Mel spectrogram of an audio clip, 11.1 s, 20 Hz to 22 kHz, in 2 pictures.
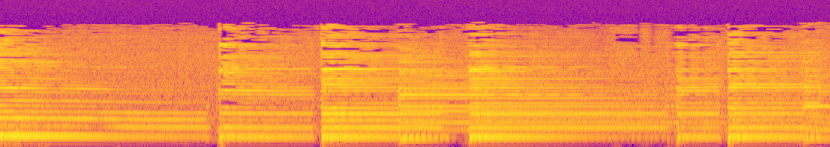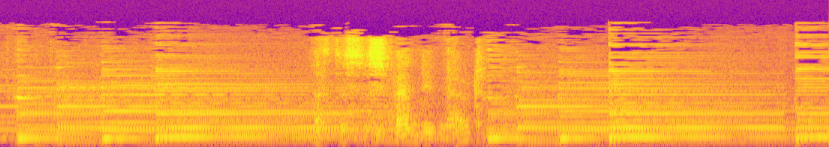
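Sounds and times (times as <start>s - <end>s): acoustic guitar notes picked: 0.0s - 11.0s.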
